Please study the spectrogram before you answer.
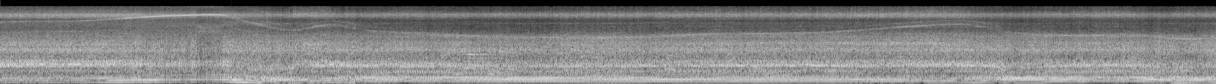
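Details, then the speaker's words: SEAT 124 Turbo rally engine on its first start after build; revving holds an uneven, stumbling note, not clean on all cylinders; misfiring, blamed on missing parts still to fit; cause not confirmed. "Falla porque falta un poco de cosas, está empezando."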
